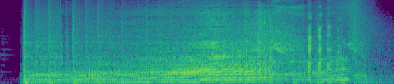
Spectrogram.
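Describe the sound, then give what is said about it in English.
A car engine revs loudly, rising in pitch through several throttle pulls with sharp bursts, then winds down near the end; no one speaks. “and submit your car sounds.”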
